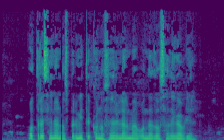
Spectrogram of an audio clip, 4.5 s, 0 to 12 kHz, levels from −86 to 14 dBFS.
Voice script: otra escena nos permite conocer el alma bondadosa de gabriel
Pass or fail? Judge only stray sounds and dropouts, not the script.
fail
